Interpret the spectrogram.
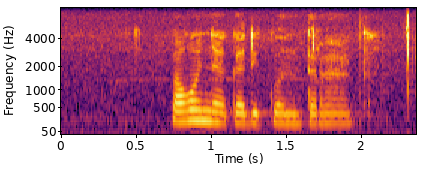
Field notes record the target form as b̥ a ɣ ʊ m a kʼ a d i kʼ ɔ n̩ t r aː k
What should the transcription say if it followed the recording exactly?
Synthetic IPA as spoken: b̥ a ɣ ʊ ɲ a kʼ a d i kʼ ɔ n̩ t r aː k

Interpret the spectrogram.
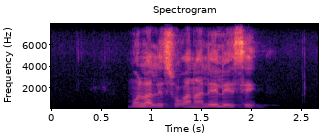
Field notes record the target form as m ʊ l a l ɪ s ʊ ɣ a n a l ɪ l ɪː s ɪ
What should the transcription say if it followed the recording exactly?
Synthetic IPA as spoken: m ʊ l a l ɪ s ʊ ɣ a n a l ɪ l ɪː s ɪ

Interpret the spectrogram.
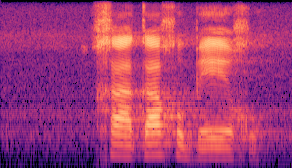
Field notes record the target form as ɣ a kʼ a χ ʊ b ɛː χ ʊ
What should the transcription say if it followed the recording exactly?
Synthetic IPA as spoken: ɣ a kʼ a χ ʊ b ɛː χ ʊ

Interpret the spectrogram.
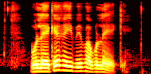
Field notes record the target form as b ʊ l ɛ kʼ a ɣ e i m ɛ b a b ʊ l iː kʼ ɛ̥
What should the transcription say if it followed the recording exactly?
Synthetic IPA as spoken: b ʊ l ɛ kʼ ɛ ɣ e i b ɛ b a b ʊ l ɛː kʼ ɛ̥

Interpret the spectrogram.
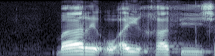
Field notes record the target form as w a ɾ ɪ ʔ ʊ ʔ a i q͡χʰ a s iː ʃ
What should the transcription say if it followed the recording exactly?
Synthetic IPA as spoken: b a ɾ ɪ ʔ ʊ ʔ a i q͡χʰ a f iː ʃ

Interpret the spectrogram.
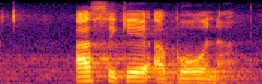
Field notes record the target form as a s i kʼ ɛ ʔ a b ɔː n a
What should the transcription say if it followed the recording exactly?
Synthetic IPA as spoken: a s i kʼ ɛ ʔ a b ɔː n a

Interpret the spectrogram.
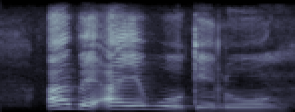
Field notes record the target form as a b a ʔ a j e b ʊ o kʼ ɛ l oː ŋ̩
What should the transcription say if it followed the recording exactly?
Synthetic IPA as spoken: a b ɛ ʔ a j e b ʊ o kʼ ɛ l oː ŋ̩

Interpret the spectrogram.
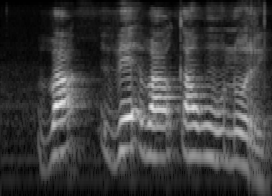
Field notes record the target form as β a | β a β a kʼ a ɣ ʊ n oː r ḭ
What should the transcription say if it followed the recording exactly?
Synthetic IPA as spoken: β a | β ɛ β a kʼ a ɣ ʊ n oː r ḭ

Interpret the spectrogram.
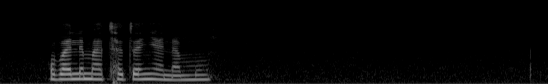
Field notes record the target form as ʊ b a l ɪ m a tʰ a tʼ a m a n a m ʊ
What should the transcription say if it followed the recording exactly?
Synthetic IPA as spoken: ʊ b a l ɪ m a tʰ a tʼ a ɲ a n a m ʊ

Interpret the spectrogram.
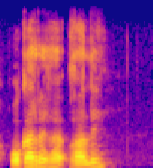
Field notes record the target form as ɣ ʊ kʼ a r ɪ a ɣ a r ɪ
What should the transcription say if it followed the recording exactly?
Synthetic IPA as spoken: ɣ ʊ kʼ a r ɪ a ɣ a l ɪ

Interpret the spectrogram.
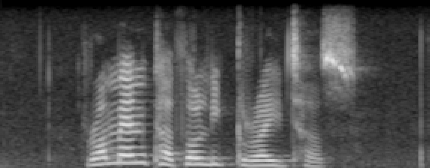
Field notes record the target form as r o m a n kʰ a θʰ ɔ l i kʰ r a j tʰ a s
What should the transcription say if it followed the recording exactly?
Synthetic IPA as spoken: r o m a n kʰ a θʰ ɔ l i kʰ r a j tʰ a s

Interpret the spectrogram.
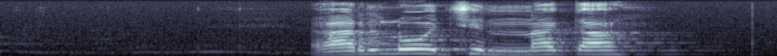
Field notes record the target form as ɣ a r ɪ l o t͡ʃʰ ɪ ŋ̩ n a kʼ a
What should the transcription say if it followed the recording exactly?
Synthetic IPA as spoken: ɣ a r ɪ l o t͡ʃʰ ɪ n̩ n a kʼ a

